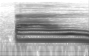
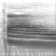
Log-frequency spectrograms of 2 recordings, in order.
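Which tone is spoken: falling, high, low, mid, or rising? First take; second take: mid; low. First: The syllable is said on a level mid tone. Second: The syllable is said on a low tone. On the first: "ปอเอาเปา" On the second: "ใส่ไม่เอกค่ะ"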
